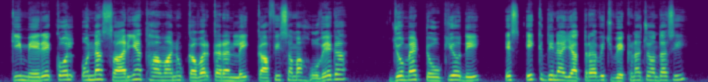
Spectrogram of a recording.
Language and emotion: Punjabi, fearful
